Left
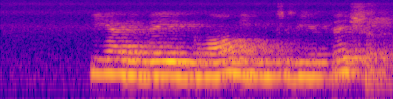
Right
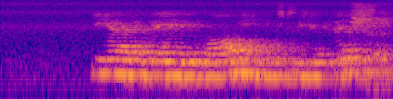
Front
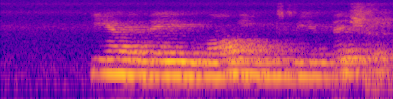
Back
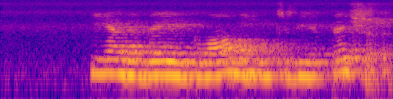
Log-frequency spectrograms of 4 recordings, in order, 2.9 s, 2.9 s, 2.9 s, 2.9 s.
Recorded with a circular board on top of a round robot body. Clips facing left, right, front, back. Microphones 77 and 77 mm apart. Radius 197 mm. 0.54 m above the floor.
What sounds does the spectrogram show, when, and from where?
0.7 s a woman speaking: 120° left, 6.5 m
